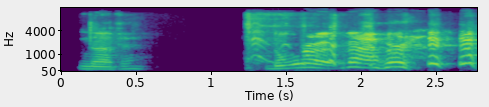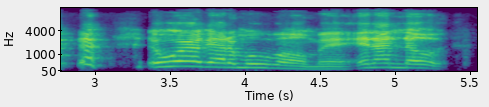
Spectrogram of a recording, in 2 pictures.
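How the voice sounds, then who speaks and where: With an American accent, a man talks at a fairly slow pace, leaving long, frequent pauses. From Charlotte, North Carolina, US South. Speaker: community organizer. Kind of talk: podcast interview. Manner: loud and boisterous.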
